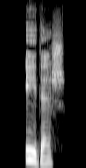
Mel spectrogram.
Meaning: 1. sweet 2. cute, dear 3. fresh (without salt; not saline) 4. consanguineous
- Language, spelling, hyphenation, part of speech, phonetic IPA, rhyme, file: Hungarian, édes, édes, adjective, [ˈeːdɛʃ], -ɛʃ, Hu-édes.ogg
